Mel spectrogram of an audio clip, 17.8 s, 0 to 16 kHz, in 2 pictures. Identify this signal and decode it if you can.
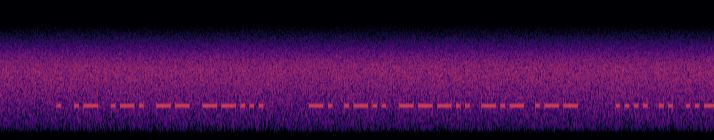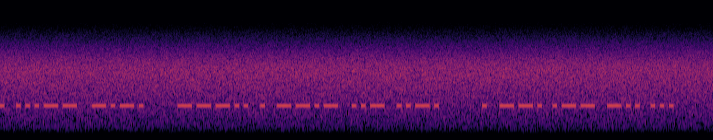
Morse code, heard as a keyed tone, hand-sent with a paddle, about 21 wpm, 830 Hz, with radio static. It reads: EARM7 NL8KW HIU3C 8EQUF EGWDS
